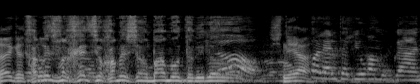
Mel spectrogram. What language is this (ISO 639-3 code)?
heb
